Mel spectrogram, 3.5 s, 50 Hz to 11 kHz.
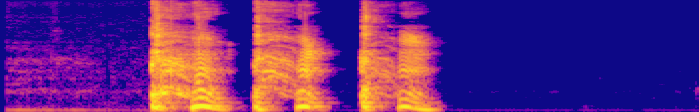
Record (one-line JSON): {"three_cough_length": "3.5 s", "three_cough_amplitude": 32768, "three_cough_signal_mean_std_ratio": 0.4, "survey_phase": "beta (2021-08-13 to 2022-03-07)", "age": "18-44", "gender": "Male", "wearing_mask": "No", "symptom_runny_or_blocked_nose": true, "symptom_sore_throat": true, "smoker_status": "Ex-smoker", "respiratory_condition_asthma": false, "respiratory_condition_other": false, "recruitment_source": "Test and Trace", "submission_delay": "2 days", "covid_test_result": "Positive", "covid_test_method": "ePCR"}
